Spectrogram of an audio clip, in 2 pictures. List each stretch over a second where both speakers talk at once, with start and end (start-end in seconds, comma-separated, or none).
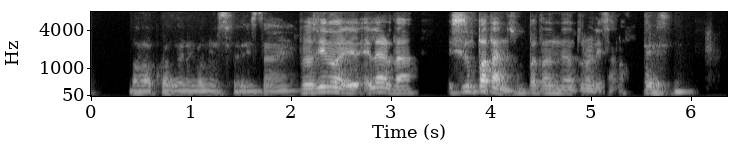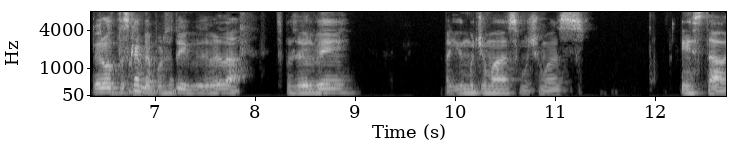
none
